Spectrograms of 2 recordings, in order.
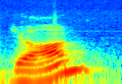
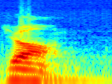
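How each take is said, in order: First: The pitch rises on the word. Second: The pitch falls on the word. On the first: "rising tone" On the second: "falling tone"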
